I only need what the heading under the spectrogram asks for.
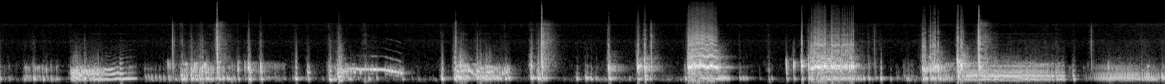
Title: Stomach growling tribute 6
